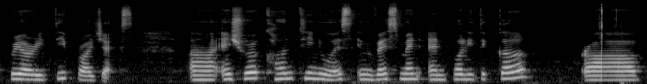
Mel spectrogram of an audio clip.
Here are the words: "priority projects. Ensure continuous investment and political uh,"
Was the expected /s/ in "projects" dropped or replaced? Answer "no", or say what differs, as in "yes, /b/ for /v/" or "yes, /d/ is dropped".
no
